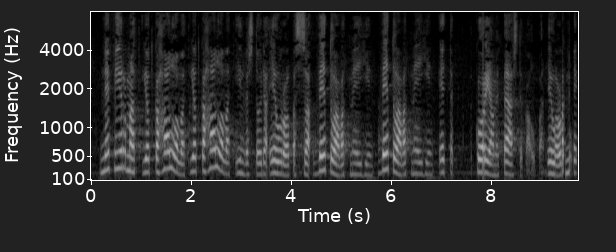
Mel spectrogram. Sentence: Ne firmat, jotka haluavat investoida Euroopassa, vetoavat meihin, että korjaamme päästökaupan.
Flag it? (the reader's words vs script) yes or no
yes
